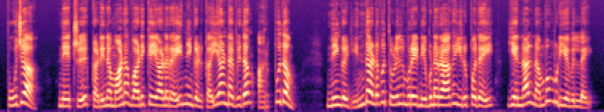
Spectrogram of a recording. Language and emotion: Tamil, happy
